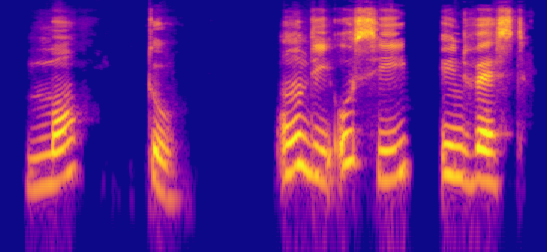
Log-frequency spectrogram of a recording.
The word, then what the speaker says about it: manteau: Dans le mot manteau, les lettres A et N font le son en, man, et les voyelles E, A, U font le son O, comme la lettre O, manteau.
